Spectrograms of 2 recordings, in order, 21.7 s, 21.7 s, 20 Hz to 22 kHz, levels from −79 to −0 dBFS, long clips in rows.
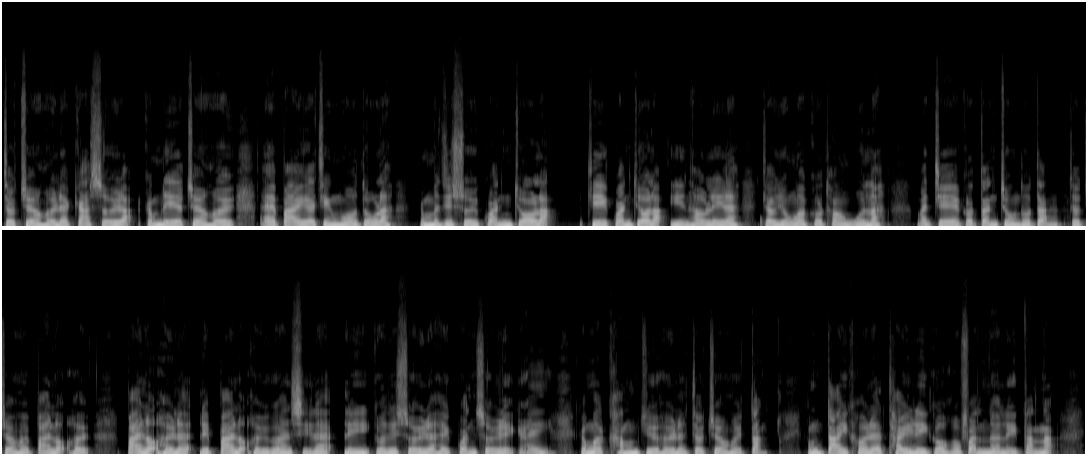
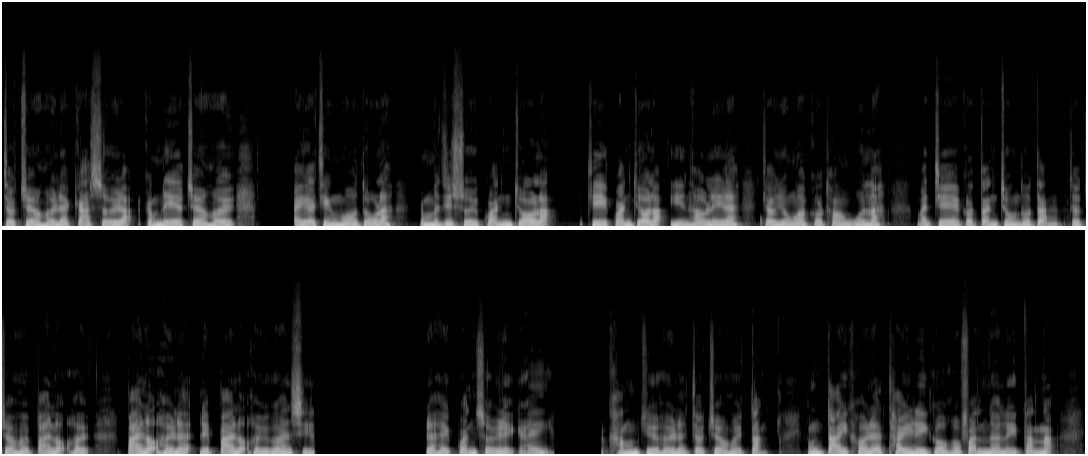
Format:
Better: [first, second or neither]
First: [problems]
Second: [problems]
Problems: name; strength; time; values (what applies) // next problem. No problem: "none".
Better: first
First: none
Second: audio cutting out; at 2.5 s, at 14 s for 1 s and at 16 s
